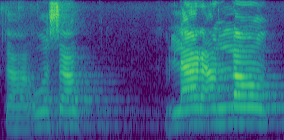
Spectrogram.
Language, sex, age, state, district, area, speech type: Maithili, female, 45-60, Bihar, Darbhanga, rural, spontaneous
